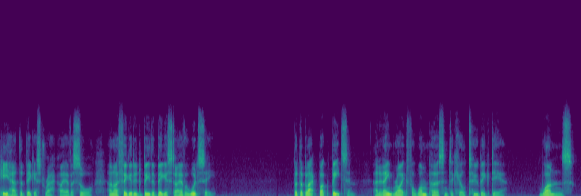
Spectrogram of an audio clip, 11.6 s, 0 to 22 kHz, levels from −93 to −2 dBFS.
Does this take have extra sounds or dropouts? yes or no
no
